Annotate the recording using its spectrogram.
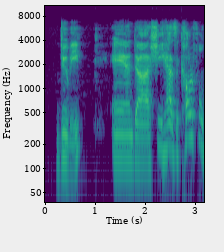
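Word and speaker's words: Dube: But she's well worth the watch, so I highly recommend that you check out Carolyn Doobie. And Carolyn is spelled C-A-R-O-L-Y-N, and her last name is spelled D-U-B-E.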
